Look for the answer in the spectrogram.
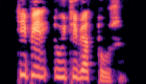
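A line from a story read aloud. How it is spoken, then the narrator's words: Calm. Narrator (Russian): все так же спокойно ответил Тиль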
